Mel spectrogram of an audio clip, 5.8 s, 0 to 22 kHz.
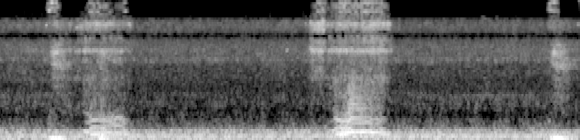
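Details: Fukuchan, a three-year-old male American Shorthair, snoring on 7 October 2023. Two hoarse, buzzy breaths come roughly two and a half seconds apart, with small puffs between them, above a continuous low-pitched background hum.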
